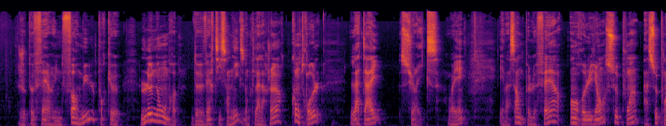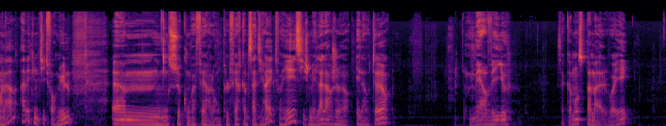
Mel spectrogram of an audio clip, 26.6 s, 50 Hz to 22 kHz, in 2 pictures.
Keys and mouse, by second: 7.0-9.2 drag, 9.6 click, 17.3-19.1 drag, 20.1-21.4 drag, 24.0-25.8 drag, 26.2-26.6 drag.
